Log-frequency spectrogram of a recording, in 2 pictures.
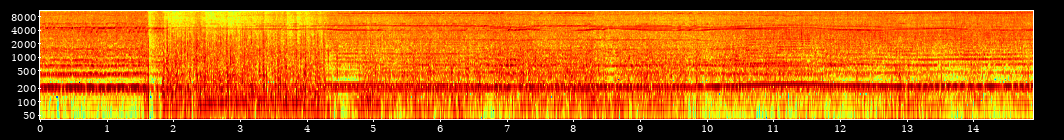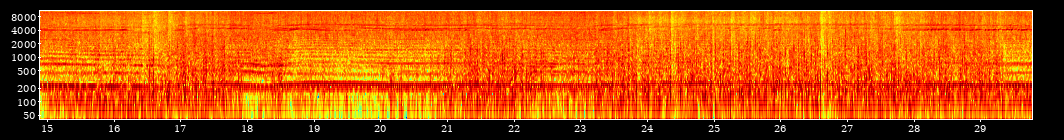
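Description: Multirotor drone's electric motors and propellers whining steadily, heard from a camera mounted on the drone. The pitch wavers slightly as the motors speed up and slow down in flight.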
